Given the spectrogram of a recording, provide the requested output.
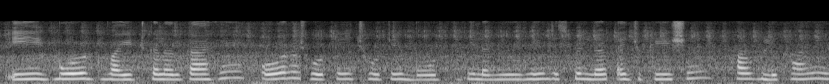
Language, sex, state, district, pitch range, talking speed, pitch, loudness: Hindi, female, Bihar, Sitamarhi, 235-255 Hz, 135 wpm, 245 Hz, -16 LUFS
